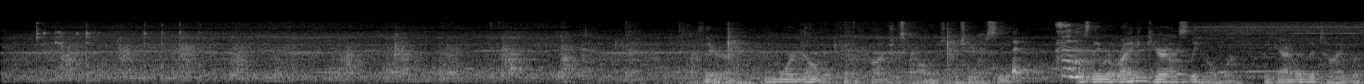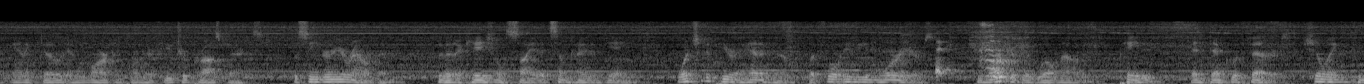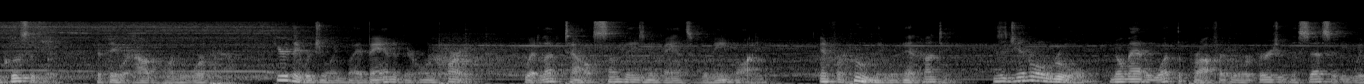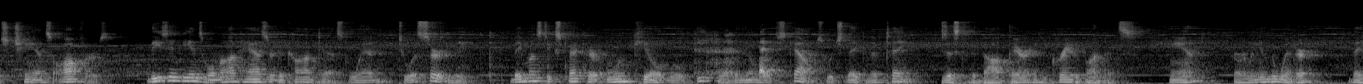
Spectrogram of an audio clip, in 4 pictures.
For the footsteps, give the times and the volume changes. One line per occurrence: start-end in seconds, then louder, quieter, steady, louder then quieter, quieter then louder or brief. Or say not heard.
0.3-9.8 steady.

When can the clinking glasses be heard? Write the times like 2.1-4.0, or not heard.
0.3-1.9, 45.3-46.8.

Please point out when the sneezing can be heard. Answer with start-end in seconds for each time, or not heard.
9.6-10.9, 22.4-23.9, 47.9-48.6.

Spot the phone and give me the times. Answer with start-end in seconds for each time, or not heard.
not heard.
